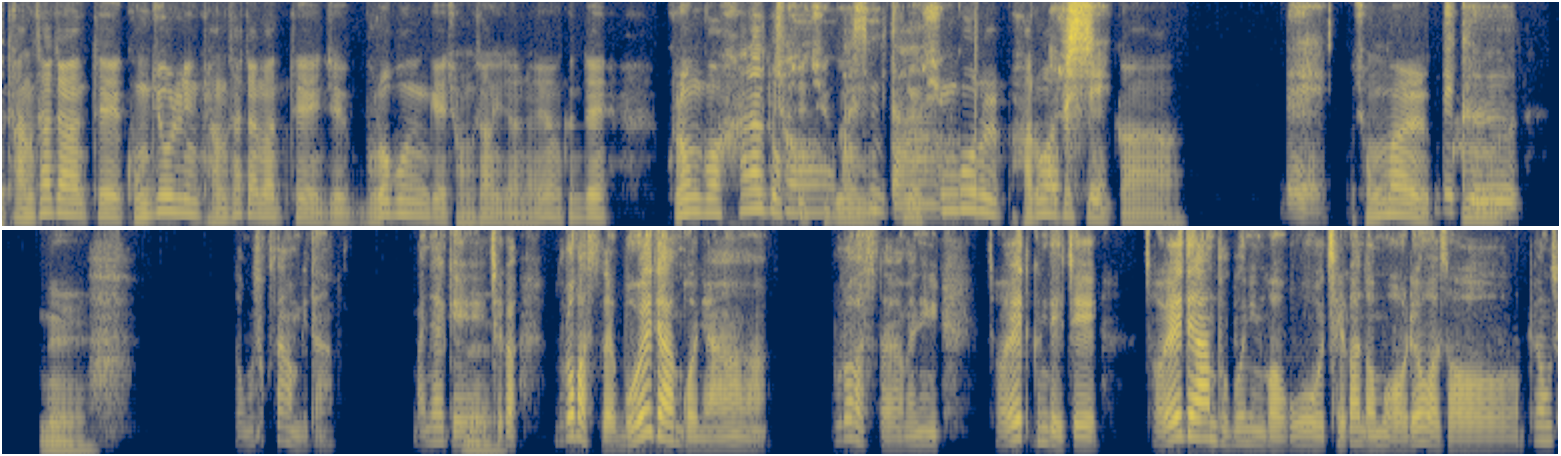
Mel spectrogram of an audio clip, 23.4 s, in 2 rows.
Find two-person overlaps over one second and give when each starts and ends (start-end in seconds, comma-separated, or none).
5.5-7.2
